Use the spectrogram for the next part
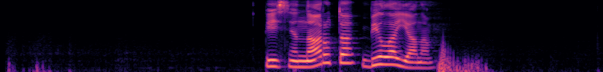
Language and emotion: Russian, neutral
